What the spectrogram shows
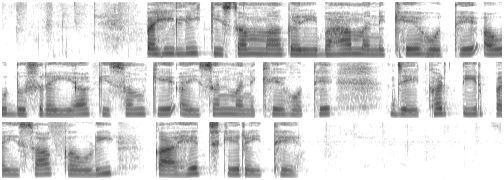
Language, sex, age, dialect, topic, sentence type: Chhattisgarhi, female, 18-24, Western/Budati/Khatahi, banking, statement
